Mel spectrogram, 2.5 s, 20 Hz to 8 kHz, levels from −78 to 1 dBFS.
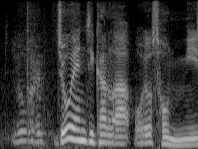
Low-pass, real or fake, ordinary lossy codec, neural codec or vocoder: none; fake; none; codec, 16 kHz, 0.5 kbps, X-Codec, HuBERT features, trained on LibriSpeech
